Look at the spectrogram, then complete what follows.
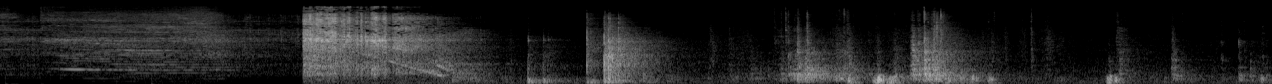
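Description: A sudden loud clattering crash about three seconds in, ringing down over a couple of seconds, then a run of separate knocks and clanks as tools and metal parts are handled and set down.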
